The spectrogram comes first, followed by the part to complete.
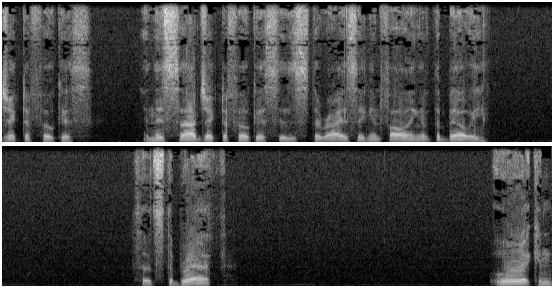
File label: mindfulness meditation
